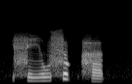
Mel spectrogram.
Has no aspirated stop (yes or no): yes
